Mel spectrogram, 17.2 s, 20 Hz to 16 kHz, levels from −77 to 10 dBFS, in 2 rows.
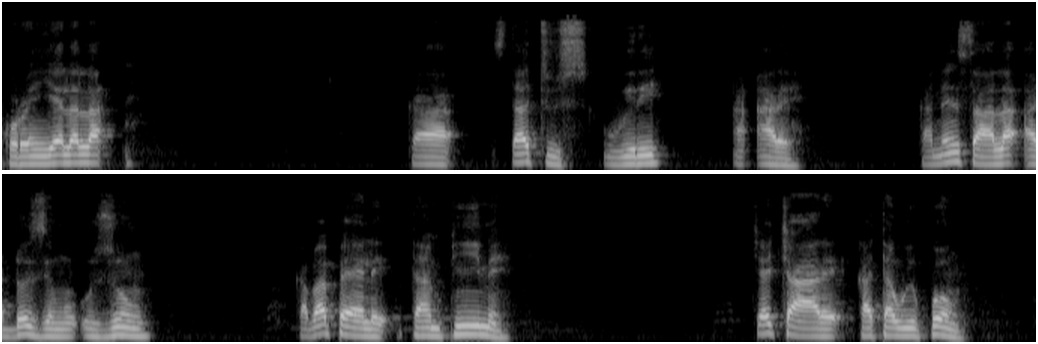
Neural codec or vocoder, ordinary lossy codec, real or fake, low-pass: none; Opus, 24 kbps; real; 10.8 kHz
